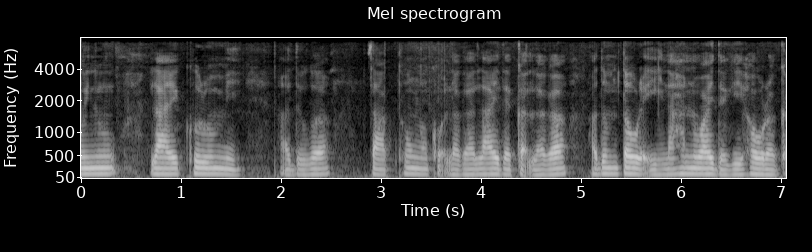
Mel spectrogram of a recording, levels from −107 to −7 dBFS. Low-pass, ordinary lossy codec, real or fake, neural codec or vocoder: 7.2 kHz; none; fake; codec, 16 kHz, 16 kbps, FreqCodec, smaller model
